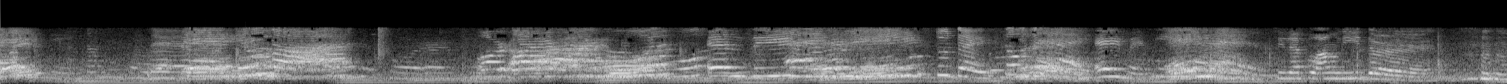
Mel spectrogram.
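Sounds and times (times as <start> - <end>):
children singing together: 0.0 - 0.5, 1.3 - 12.7
music playing: 0.1 - 15.0.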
